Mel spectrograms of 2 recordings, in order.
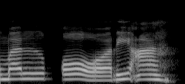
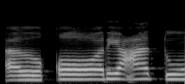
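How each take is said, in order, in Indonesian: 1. Kata ini berakhir dengan bunyi h yang lembut. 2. Kata ini berakhir dengan bunyi t dan sebuah vokal. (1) "Kalau diwakafkan menjadi ha" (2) "kalau diwasal menjadi ta"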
